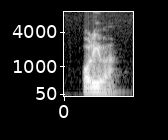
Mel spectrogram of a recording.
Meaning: 1. a female given name 2. a city in Valencia, Valencian Community, Spain
- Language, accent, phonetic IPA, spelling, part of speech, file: Catalan, Valencia, [oˈli.va], Oliva, proper noun, LL-Q7026 (cat)-Oliva.wav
